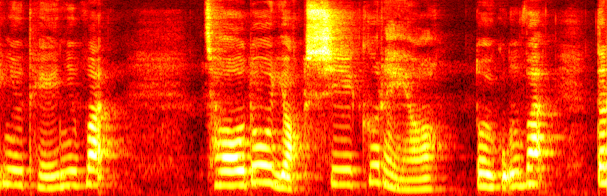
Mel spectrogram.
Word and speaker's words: 역시: 역시 các bạn phát âm là gấp đôi phụ âm lên.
